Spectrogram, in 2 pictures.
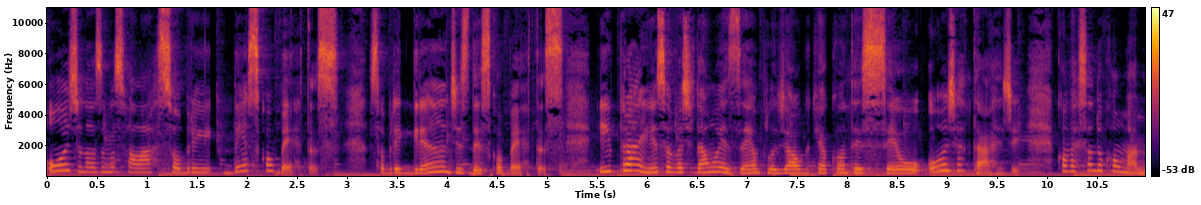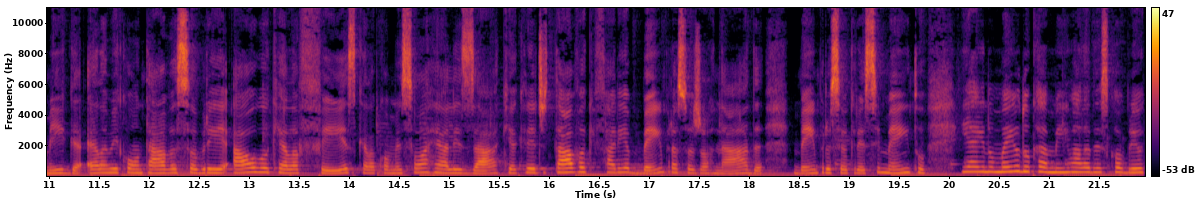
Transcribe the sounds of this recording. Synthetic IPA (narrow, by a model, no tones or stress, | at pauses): oʒɪnɔzvɐ̃mʊsfalaɾsobɾɪd̪eskobɛɾt̪ɐ̰sːobɾɪɡɾɐ̃d͡ʒɪzd̪eskobɛ̰ɾt̪ɐ̰sɪpɾɐisʊewvot͡ʃɪd̪aɾũezẽmplʊd͡ʒɪawɡʊkɪakõnt̪esewoʒɪat̪a̰ɾd͡ʒɪ̰ | kõveɾsɐ̃nd̪ʊkõũmɐ̰a̰miɡɐ̰ʔɛlɐmɪkõnt̪avɐsobɾɪʔawɡʊkɪɛlɐfeskɪɛlɐkõmesowɐɦealizaɾkɪakɾed͡ʒit̪avɐkɪ̥faɾiɐbẽj̃pɾɐsuɐʒoɾnad̪ɐ | bẽj̃pɾʊsewkɾesimẽnt̪ʊɪainʊmejʊd̪ʊkamĩɲʊɛlɐd̪eskobɾiw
